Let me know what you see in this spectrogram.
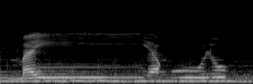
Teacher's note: The first example is may yaqulu. Here we merge the noon into the ya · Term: idgham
